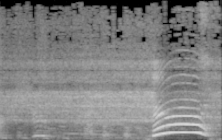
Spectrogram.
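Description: Low crowd chatter, then about one and a half seconds in a loud, high-pitched, held whoop from a woman's voice, rising then holding.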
